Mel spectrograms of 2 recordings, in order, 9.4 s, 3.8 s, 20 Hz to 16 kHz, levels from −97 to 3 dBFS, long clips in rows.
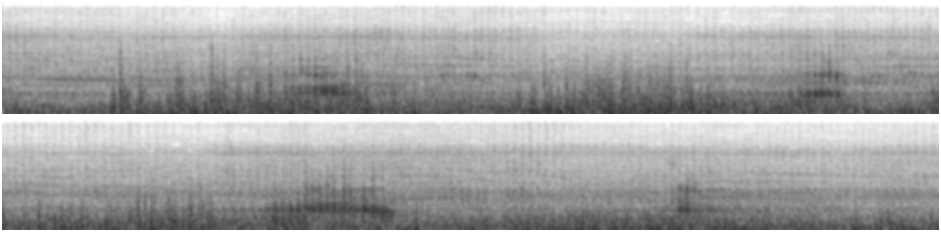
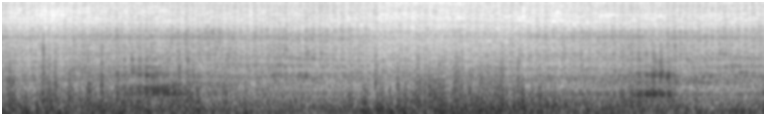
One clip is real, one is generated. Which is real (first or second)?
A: first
